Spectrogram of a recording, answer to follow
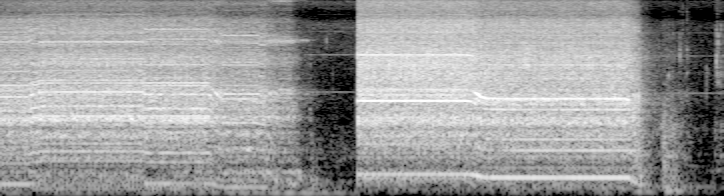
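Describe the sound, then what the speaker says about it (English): A power drill drives a fluid pump on a Toyota, whining loudly in two steady bursts. Each burst holds a sustained motor tone that dips slightly in pitch, with a short pause between them and no speech. "you put the drill in there, and the drill will pump the fluid up"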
